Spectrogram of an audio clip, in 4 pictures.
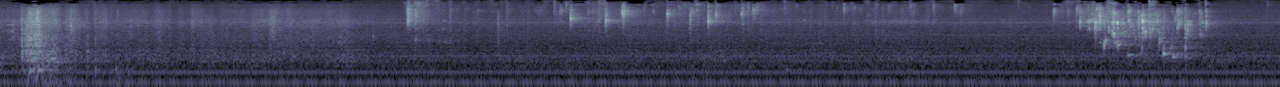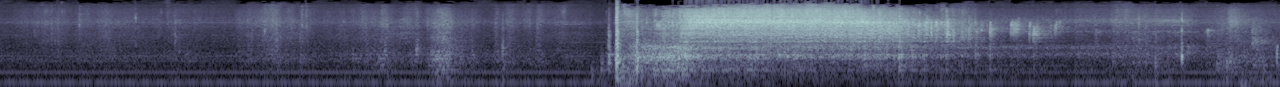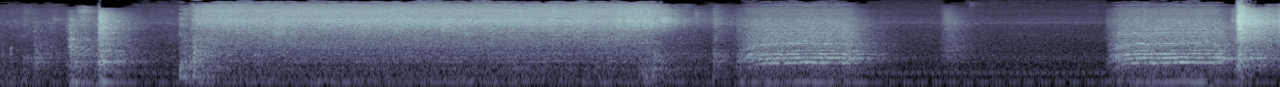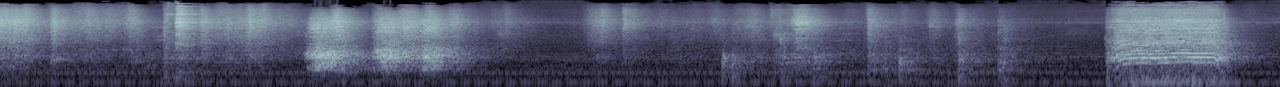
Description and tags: Some files were normalized and some have bass frequencies rolled off due to abnormal wind noise.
